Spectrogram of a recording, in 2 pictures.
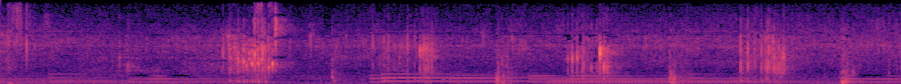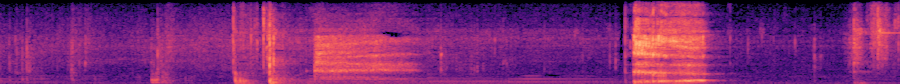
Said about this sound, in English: Let's see how much I burp.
